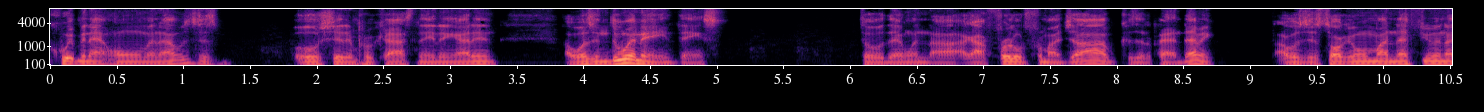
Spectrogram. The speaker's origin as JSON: {"language": "English", "town": "New York City", "region": "New York", "country": "United States", "moved": "yes", "lives_now": "Pocono Mountains, Pennsylvania, United States", "said": "I'm originally from Brooklyn, New York. But now I live up in the Pocono Mountains in Pennsylvania"}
